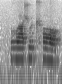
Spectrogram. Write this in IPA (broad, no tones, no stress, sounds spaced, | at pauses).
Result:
ʁʷ ɑ ʃ u ʈ͡ʂʰ ɔ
